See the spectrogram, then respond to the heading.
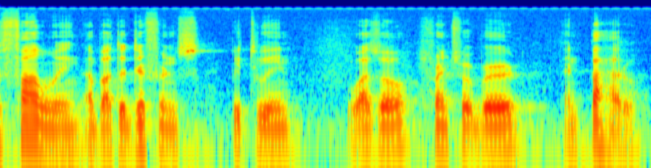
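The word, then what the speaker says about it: oiseau: for bird know in French and my French pronunciation is terrible so forgive me it's wazo no o i s e Au U uh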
